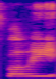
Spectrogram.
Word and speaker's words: Bohie: So my name's Bowie, and it's spelled B-O-H-I-E, which is a bit different to David Bowie, but all my social media stuff's under that.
